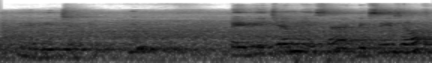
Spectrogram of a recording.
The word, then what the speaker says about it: Pterygium: Pterygium. P is silent. Pterygium.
